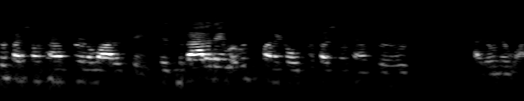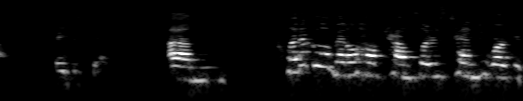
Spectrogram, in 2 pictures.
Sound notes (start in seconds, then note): none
